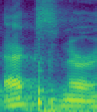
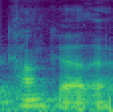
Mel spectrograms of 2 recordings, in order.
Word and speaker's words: Kunka: He said Exner instead of Kunka.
